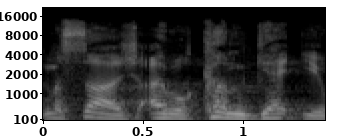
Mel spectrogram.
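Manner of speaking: put-on menacing, threatening delivery. Retelling a spa worker's reply about the massage, mock-threatening. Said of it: "he said it like a threat".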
